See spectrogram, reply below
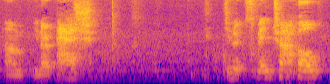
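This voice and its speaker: A man's voice: on the high side, takes it slowly, vocal fry, sharp tone. A man co-hosting a casual comedy podcast while getting over a virus, trading dry quips with lots of ums. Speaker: podcast co-host. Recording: echoey room, distant mic, faint hiss.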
